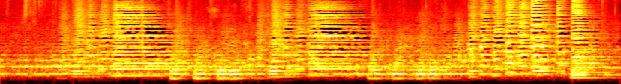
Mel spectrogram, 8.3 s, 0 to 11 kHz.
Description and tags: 20151207 brass.fanfare.loop
Snippet of brass quintet performance edited to form a loop. Soundman OKM mics into Sony PCM M10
